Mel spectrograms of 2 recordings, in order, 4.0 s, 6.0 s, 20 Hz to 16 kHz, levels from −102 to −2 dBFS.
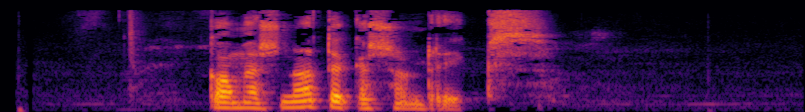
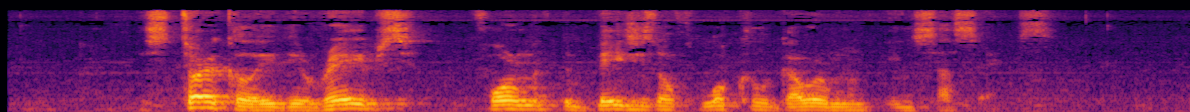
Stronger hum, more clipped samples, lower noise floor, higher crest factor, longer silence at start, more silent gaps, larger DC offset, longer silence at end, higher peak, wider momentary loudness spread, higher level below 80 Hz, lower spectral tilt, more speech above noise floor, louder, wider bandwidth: neither; neither; first, -71 dBFS vs -55 dBFS; about the same, 22 dB vs 18 dB; about the same, 0.65 s vs 0.7 s; neither; neither; first, 1.3 s vs 0.7 s; second, -8 dBFS vs -2 dBFS; second, 8 LU vs 16 LU; second, -76 dBFS vs -50 dBFS; second, -3 dB/octave vs -5 dB/octave; first, 44 dB vs 36 dB; second, -28 LUFS vs -20 LUFS; about the same, 11.5 kHz vs 11.5 kHz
